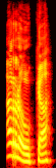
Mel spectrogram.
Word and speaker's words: Arouca: to do it right how to pronounce aroka aroka that's how it is so this is the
